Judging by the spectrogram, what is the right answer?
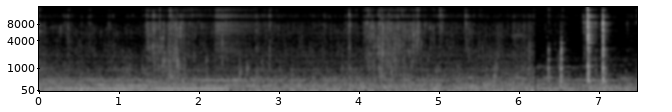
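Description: Curry broth being poured into a glass serving bowl, soft liquid splashing and trickling, with two sharp clicks near the end.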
